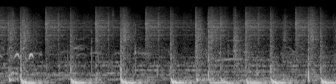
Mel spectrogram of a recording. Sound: kid laughing

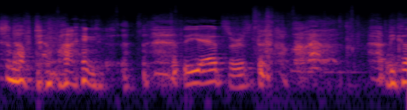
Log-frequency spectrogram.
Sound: kind of chuckling; laughs

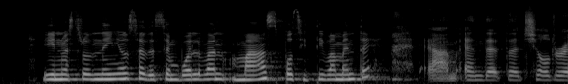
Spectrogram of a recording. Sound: speaks foreign language

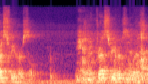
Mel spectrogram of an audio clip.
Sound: laughter

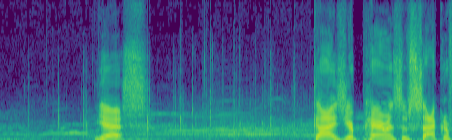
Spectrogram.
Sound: audience cheering

